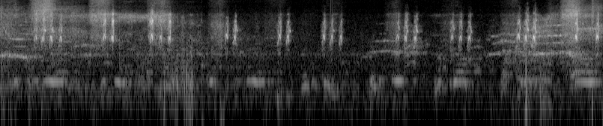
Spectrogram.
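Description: Bird calls: quick runs of two to four sharp, high chirps repeating about every half second to a second, with short low notes in between.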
